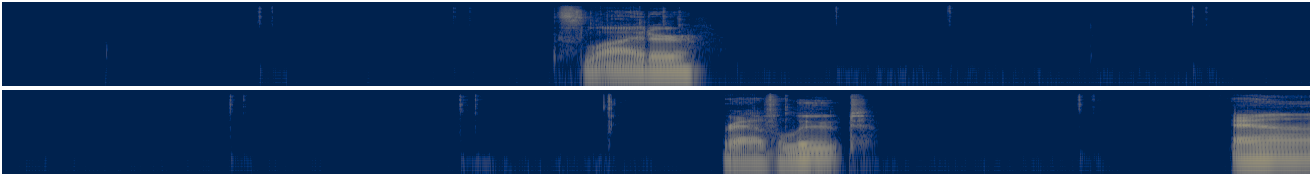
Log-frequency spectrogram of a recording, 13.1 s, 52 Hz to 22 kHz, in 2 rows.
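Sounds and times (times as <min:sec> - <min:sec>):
faint computer mouse clicks: 0:08.8 - 0:09.7.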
